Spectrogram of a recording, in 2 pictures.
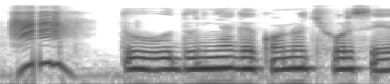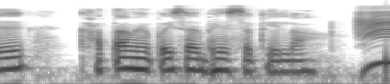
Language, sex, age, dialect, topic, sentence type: Bhojpuri, male, 18-24, Southern / Standard, banking, statement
